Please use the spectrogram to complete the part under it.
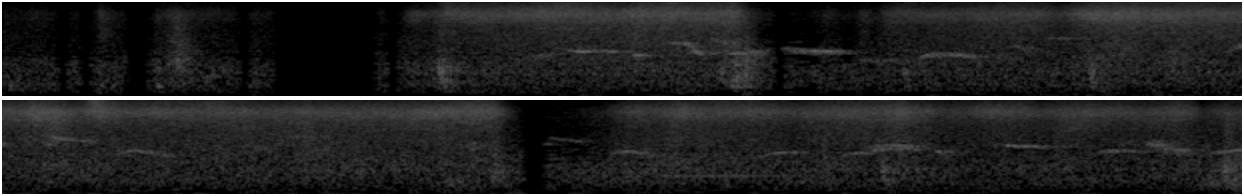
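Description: A cloth rubs softly across a wooden surface.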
